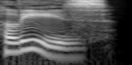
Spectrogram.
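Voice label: "please", American English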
